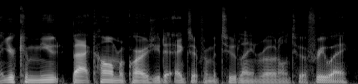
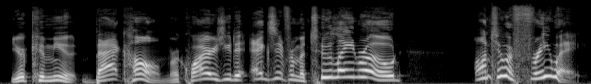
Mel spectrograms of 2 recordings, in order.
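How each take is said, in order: First: It is read in a flat, low-energy way. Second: It is read in a lively, high-energy way. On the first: The speaker calls it wrong. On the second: The speaker calls it right.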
